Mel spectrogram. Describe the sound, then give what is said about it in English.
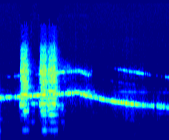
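A fire truck siren in New York City wails in one long tone that slowly falls in pitch, punctuated early by two short, loud horn blasts, with no talking. “Up, oh, New York City sirens.”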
